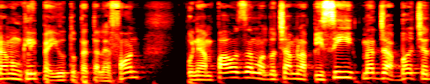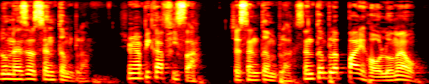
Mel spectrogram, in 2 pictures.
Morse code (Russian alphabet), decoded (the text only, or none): none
